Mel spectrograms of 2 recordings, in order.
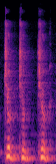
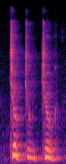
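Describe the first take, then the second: No difference in how they are said.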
